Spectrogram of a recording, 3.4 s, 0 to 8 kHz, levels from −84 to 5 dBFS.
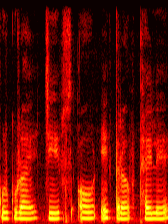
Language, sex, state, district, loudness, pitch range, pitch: Hindi, female, Himachal Pradesh, Shimla, -16 LUFS, 200-215 Hz, 205 Hz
